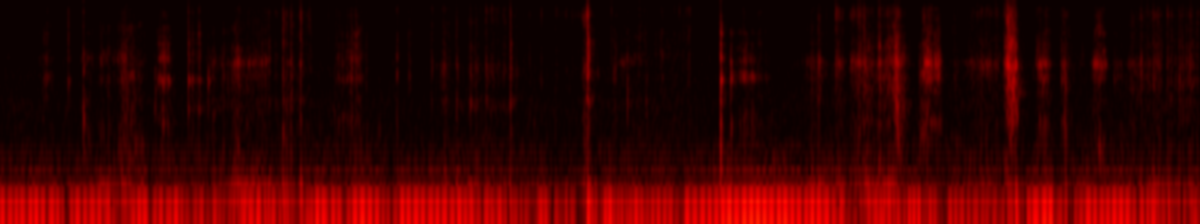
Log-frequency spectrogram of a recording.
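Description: A small metal blade cuts and scrapes slices off a solid, red striped bar of dry soap held in the palm. Irregular, crisp scraping and crunchy shaving strokes, some sharp snaps, sit over a low, muffled handling rumble. The sound stays dry and short, with no ring after each stroke.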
